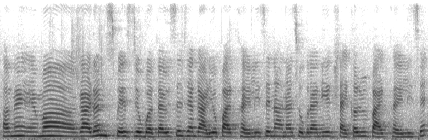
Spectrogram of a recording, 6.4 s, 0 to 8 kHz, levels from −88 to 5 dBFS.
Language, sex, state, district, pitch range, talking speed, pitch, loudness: Gujarati, female, Gujarat, Gandhinagar, 220-245 Hz, 185 wpm, 230 Hz, -14 LUFS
